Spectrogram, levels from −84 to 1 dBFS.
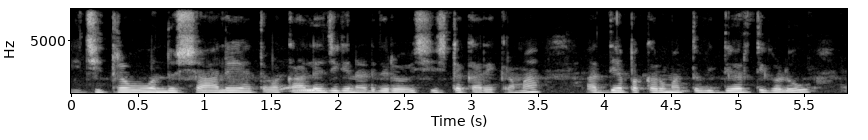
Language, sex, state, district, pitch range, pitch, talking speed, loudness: Kannada, female, Karnataka, Bangalore, 165-185 Hz, 175 Hz, 105 wpm, -16 LUFS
